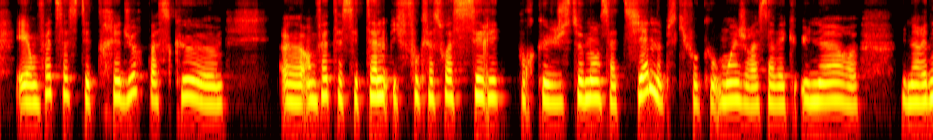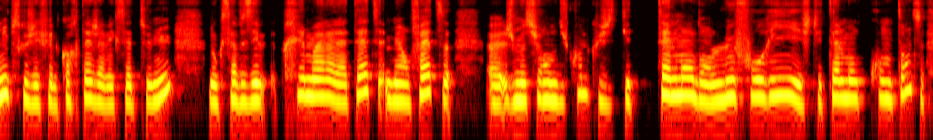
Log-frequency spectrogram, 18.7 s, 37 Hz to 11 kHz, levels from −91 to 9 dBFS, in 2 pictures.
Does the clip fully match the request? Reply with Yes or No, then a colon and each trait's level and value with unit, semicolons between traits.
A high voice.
Yes: high, 195 Hz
